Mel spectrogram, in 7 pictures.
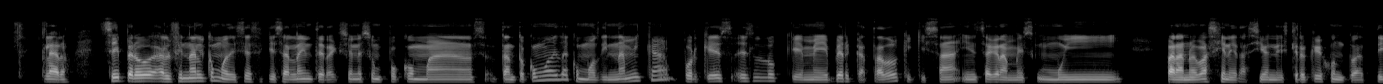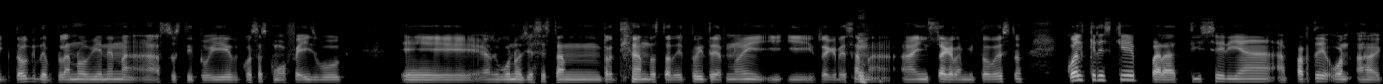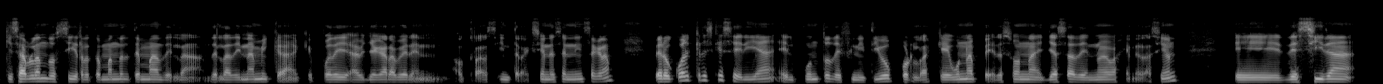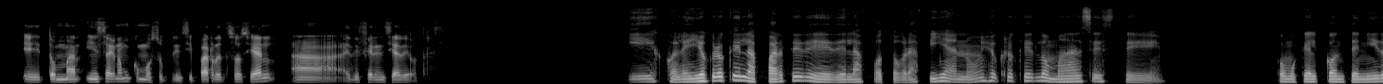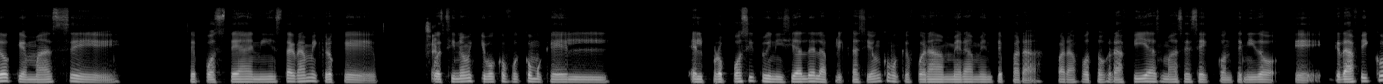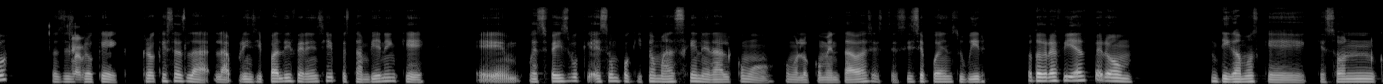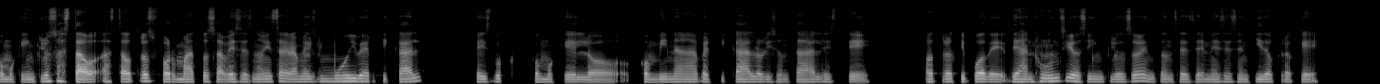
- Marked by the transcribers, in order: chuckle; other background noise; chuckle
- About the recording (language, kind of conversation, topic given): Spanish, podcast, ¿Qué te frena al usar nuevas herramientas digitales?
